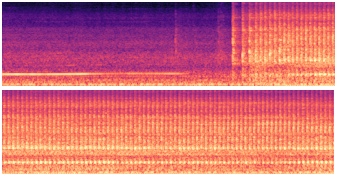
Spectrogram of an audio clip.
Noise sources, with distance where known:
jackhammer, near

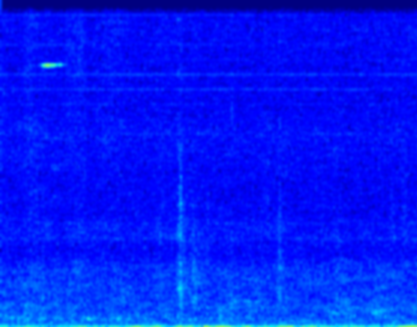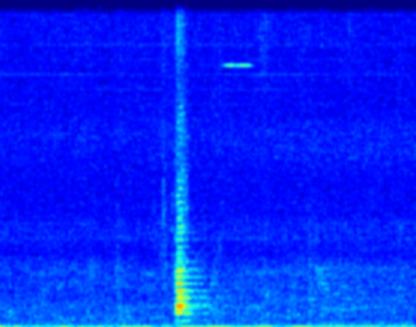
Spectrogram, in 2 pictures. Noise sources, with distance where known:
car horn, near; person or small group talking

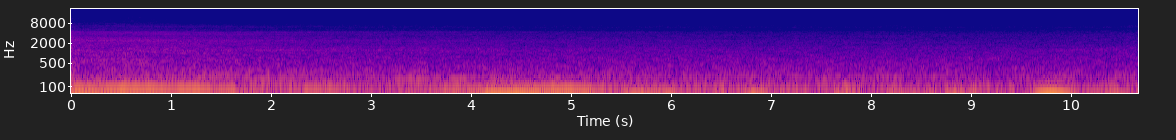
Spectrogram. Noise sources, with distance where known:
large-sounding engine

